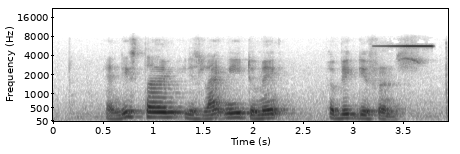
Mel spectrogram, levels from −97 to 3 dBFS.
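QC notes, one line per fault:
0.05–0.15 s and 2.55–2.73 s, comfort noise in place of the background: during these pauses the faint background, about 36 dB below the loud parts, turns into flat, featureless hiss about 4 dB and 2 dB quieter, likely Opus DTX stopping transmission and the receiver synthesising fill noise.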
